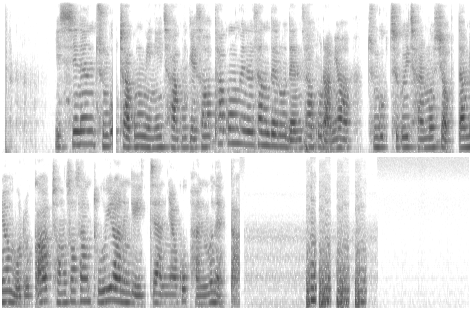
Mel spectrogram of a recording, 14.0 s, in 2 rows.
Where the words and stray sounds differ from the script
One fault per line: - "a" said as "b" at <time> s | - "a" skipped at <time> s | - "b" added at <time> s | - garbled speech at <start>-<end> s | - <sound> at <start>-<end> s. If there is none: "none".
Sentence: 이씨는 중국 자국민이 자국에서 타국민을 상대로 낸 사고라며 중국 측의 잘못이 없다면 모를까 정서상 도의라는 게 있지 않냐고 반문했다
- dropout at 1.6-1.7 s
- laugh at 11.6-12.5 s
